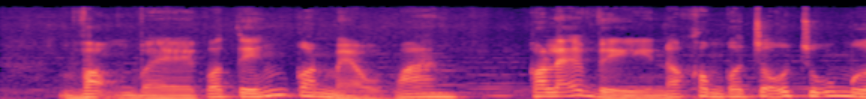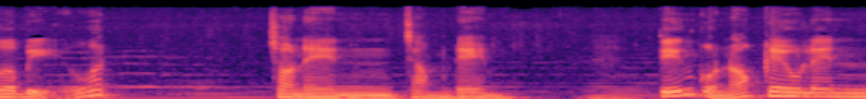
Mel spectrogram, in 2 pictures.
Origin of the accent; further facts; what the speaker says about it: Thai Nguyen, Vietnam; mặc dù là tôi thì quê ở xa, tôi sinh ra và lớn lên ở Thái Nguyên. Quê của tôi, ông bà già thì ở Hưng Yên cơ. Thế nhưng mà cái nơi mà tôi ở thì nó lại giáp với khu nông nghiệp.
